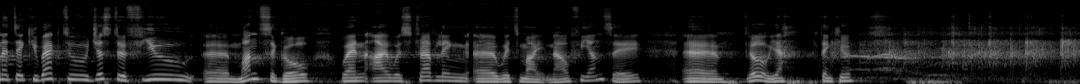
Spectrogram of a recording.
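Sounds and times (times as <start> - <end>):
speech: 0.0 - 9.6
audience applause: 8.3 - 10.7.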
